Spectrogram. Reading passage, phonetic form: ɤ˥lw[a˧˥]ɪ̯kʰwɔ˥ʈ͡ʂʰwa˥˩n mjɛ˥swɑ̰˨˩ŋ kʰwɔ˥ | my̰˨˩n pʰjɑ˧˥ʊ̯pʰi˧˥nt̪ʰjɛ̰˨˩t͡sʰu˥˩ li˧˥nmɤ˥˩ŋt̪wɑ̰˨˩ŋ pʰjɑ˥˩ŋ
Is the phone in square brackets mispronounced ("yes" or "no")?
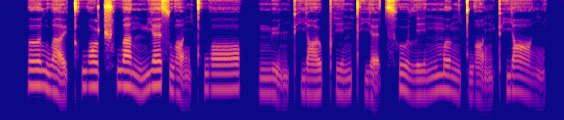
yes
